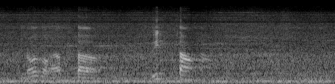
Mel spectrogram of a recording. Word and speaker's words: huit ans: Huit ans, nối bằng âm tờ.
